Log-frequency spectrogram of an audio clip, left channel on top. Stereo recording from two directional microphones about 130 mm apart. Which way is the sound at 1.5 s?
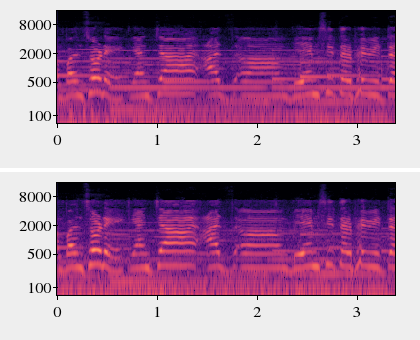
25° left (ahead or behind).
